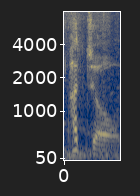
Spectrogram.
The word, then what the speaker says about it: Hutto: Hutto, that's pronounced Hutto.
